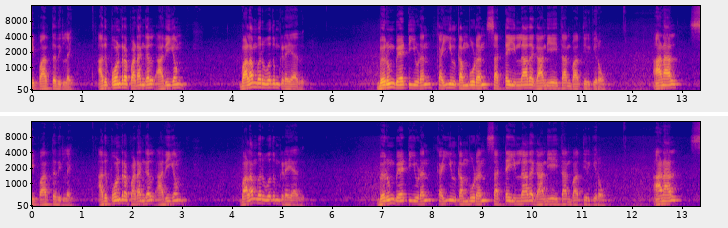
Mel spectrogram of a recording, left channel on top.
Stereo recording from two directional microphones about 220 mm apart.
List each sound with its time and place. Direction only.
0.1 s speech: 25° left (ahead or behind)
4.2 s speech: 30° left (ahead or behind)
6.9 s speech: 25° left (ahead or behind)
12.4 s speech: 20° left (ahead or behind)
